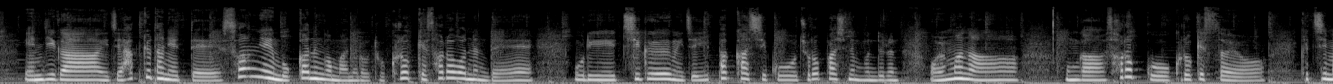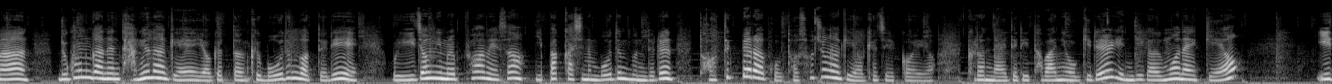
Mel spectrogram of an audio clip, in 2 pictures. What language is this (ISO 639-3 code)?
kor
